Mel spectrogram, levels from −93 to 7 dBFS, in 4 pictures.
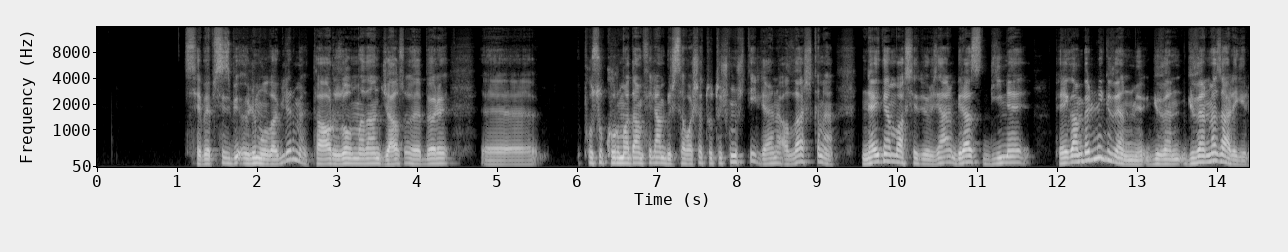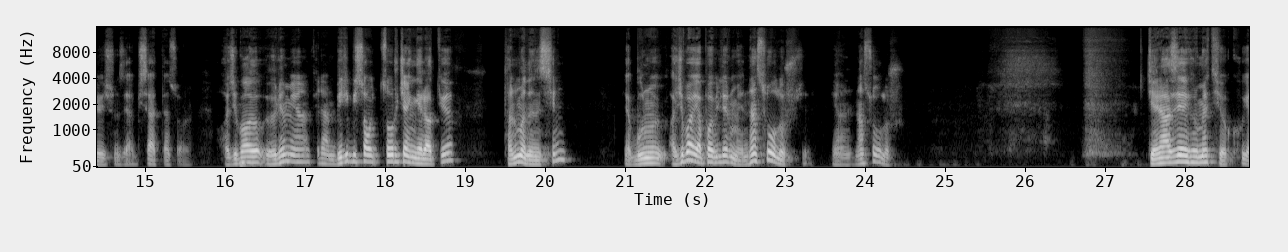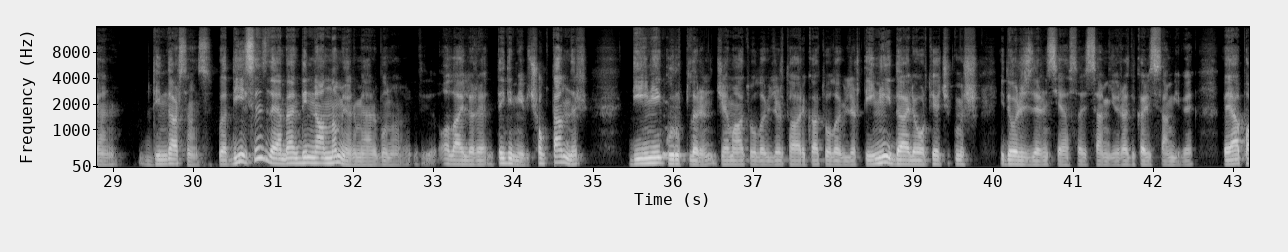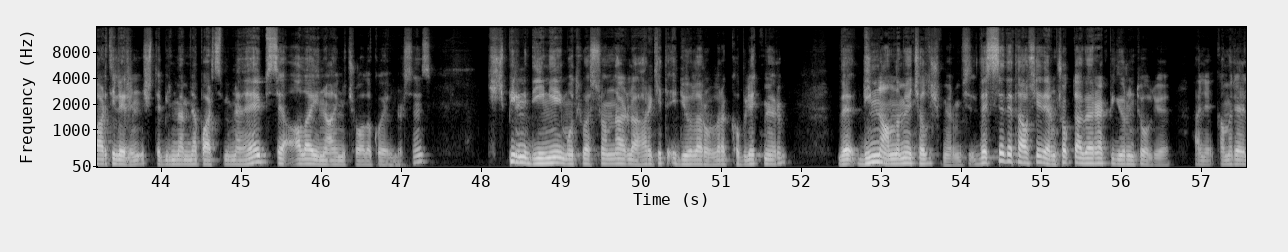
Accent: native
